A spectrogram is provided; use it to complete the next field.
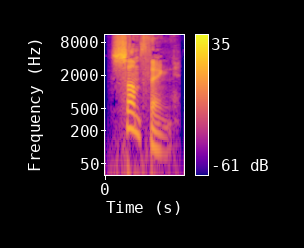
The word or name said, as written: something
